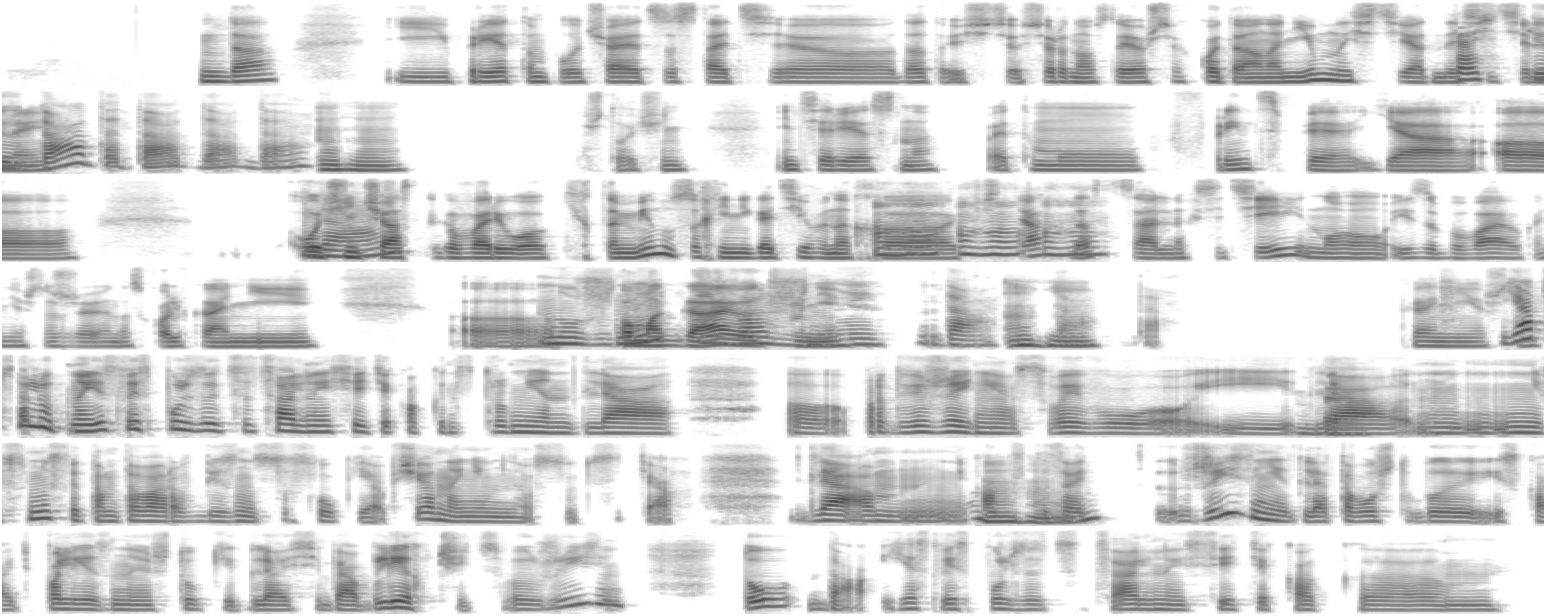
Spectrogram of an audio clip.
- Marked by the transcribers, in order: tapping; stressed: "облегчить"
- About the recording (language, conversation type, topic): Russian, unstructured, Как технологии изменили повседневную жизнь человека?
